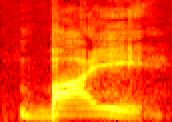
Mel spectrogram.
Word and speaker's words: by: तो देखिए यहां पे जैसे बी वाई, इसको क्या पढ़ेंगे, बाई। क्या पढ़ेंगे, बाई पढ़ते हैं, बाई, ठीक है।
